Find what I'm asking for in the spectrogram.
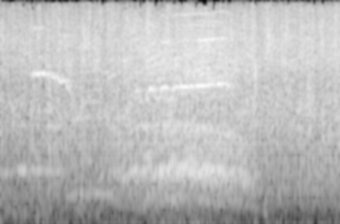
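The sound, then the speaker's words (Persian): An audience stands and applauds in a steady wash of many hands clapping. The applause swells a little toward the middle and then eases slightly, with some voices mixed in. “به افتخار مسیح جان دست بزنید، به پا خیزید و دست بزنید.”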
